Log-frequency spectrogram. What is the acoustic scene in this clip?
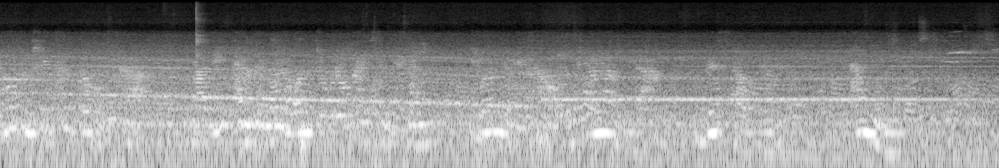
subway train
